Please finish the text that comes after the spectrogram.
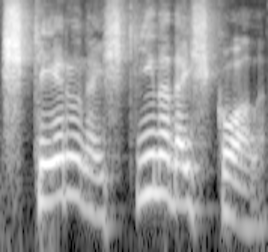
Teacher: Rio de Janeiro e Pernambuco adicionaram um chiado aí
